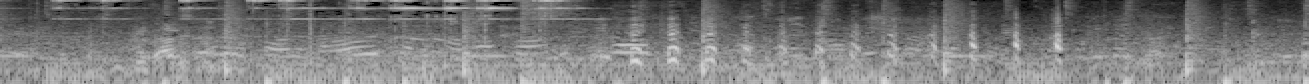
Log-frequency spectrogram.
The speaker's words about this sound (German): Klingel, klingel.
